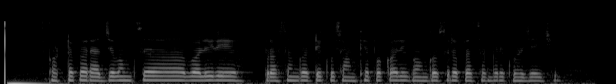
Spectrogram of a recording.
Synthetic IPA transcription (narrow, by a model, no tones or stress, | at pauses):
kɔʈɔkɔɾad͡ʒjɔbɔŋsabɔɭiɾepɾɔsɔŋɡɔʈikusɔŋkʰjɔpɔkɔɾiɡɔŋɡɔsuɾɔpɾɔsɔŋɡɔɾikuɦad͡ʒajt͡ʃʰi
